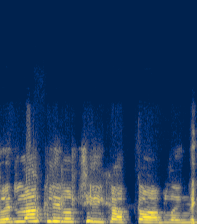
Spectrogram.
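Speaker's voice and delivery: very high-pitched, loud yelled call. A game player's character calls out to the goblins, shouting. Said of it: "Lark's just gonna shout".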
